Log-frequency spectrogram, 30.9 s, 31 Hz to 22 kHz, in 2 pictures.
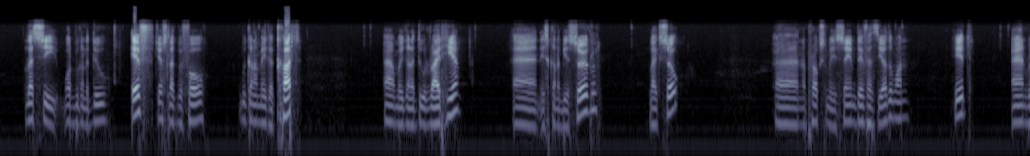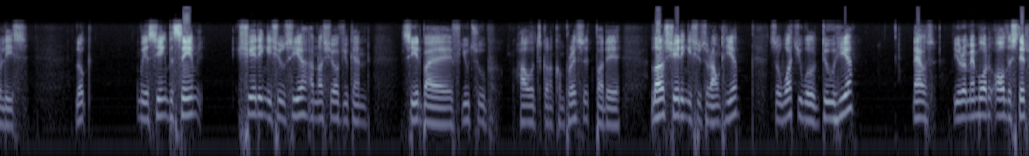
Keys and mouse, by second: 1.4 f, 5.1 click, 6.8-9.2 shift+drag, 9.6 shift+click, 10.0-10.5 middle drag, 13.1 click, 13.9-14.5 middle drag, 15.2-15.7 middle drag, 16.2-18.1 middle drag, 19.8-24.7 middle drag, 25.4-26.5 middle drag, 27.1-28.2 middle drag.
